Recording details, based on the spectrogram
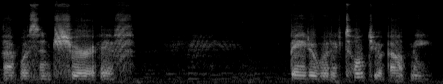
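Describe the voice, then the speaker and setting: Low-pitched, refined immortal woman. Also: level tone, pushed and bright, slight background noise, exaggerated voice, rough recording. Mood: composed, soothing. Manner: measured, elegant, genteel phrasing. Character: refined, immortal older woman, poised and persuasive. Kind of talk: cinematic video game acting.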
